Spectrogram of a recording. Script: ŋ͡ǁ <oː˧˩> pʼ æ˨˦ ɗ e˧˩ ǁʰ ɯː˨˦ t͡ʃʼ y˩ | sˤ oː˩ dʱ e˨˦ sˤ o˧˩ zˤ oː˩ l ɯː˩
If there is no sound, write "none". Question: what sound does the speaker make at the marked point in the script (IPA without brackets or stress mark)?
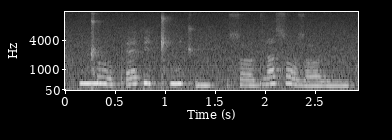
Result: oː˧˩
